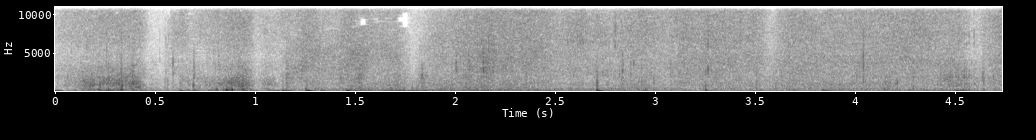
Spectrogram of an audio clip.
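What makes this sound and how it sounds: Long pink-painted nails and fingertips quickly tap and scratch across the puffy quilted panels of a large black quilted soft-leather Kurt Geiger Kensington XXL handbag, hollow and padded, held upright on a table. The result is a steady dry rubbing hiss layered with soft, low, padded thumps that die away almost at once.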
